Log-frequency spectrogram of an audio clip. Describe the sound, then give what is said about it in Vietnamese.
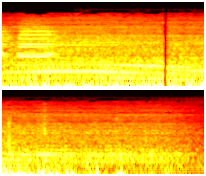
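A car horn gives a short toot as a car pulls in off the road, followed by steady engine and road rumble with one brief dropout midway. “có một chiếc xe hơi từ phía Sài Gòn chạy lên bóp kèn, rồi quẹo vô sân nữa.”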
